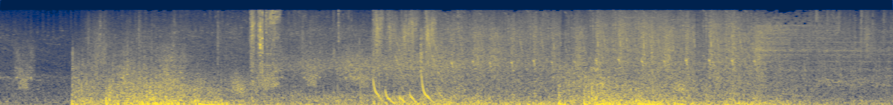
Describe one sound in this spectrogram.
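Heavy guns fire in loud, rapid bursts.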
